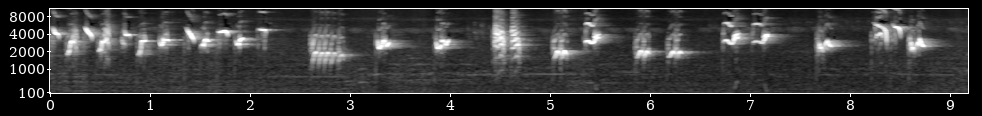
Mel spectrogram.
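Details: Caged greater green leafbird, a contest songbird, singing a long varied phrase of rapid chirps followed by evenly spaced slurred whistled notes repeated about every half second.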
